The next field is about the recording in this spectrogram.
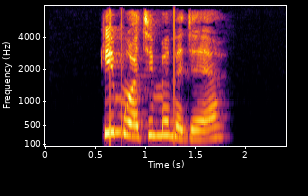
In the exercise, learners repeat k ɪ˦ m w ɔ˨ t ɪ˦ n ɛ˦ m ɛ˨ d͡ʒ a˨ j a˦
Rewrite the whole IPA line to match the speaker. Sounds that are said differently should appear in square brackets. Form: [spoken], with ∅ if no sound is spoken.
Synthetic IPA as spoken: k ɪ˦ m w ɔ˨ [t͡ʃ] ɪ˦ [m] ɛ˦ [n] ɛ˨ d͡ʒ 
